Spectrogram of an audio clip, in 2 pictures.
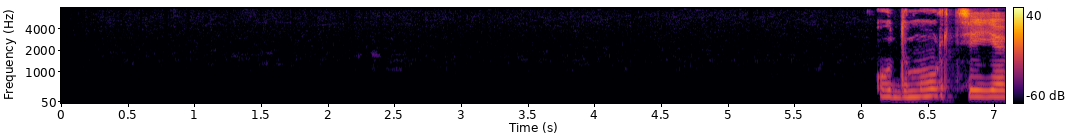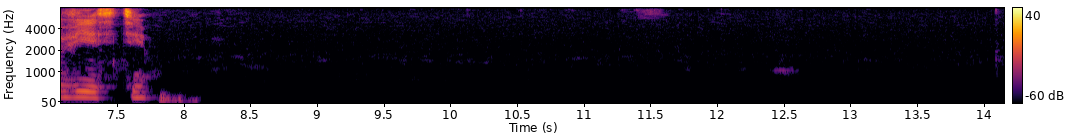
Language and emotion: Russian, neutral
